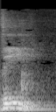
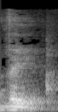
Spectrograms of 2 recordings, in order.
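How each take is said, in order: First: The article has its changed, pre-vowel pronunciation. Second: The article has its normal pronunciation. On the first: A vowel sound follows the article. "o the não vai ser pronunciado como o the normal" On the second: A consonant sound follows the article. "necessariamente, você vai pronunciar the"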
